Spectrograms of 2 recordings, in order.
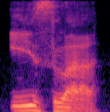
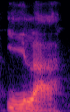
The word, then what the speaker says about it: isla: bonita it's so it's now i'm not a hundred percent sure but i'm pretty sure it's supposed to be la ila right like isla is that like something they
